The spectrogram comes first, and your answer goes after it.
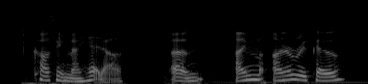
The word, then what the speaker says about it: Ainurauco: my header um I'm on a ruko everybody calls me because they pronounce the a instead of the O but it's ruko uh Roux like blue and Co light toe but just call me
